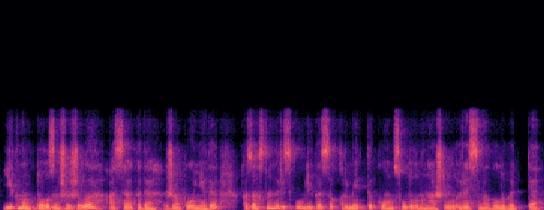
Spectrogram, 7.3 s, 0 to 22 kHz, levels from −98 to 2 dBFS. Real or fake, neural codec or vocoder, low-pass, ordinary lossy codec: fake; vocoder, 22.05 kHz, 80 mel bands, WaveNeXt; 9.9 kHz; Opus, 16 kbps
